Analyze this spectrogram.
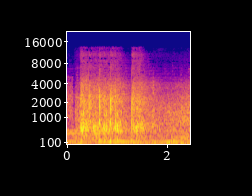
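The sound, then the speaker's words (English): Gunshots ring out during a shooting at the Borderline Bar in Thousand Oaks, a few sharp cracks cutting through a dense, loud wash of noise. “There are multiple shots being fired in the back northwest area.”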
